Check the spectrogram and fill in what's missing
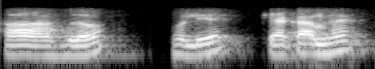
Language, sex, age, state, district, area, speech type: Hindi, male, 18-30, Bihar, Vaishali, rural, conversation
